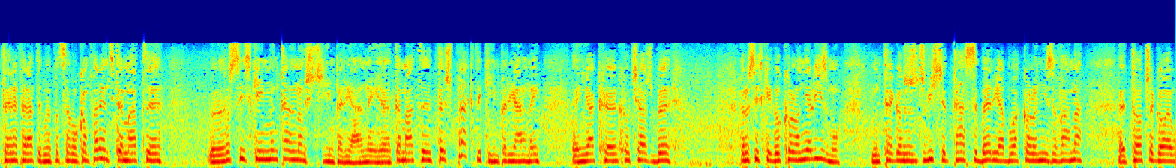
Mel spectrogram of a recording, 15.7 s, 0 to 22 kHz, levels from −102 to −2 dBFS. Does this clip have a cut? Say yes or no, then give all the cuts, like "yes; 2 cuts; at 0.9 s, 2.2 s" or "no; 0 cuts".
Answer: yes; 1 cut; at 1.5 s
